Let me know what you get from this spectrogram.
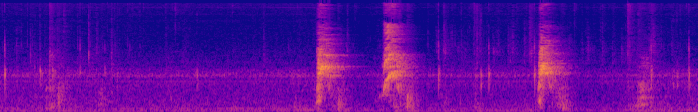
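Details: Young Maltese dog giving four high-pitched barks in the second half, spaced roughly half a second to a second apart, the last one quieter, after a few seconds of near quiet with a constant background hum.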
